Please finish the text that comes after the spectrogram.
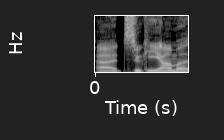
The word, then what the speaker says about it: Tsukiyama: The guy he had met Tsukiyama, is that how you say his name?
